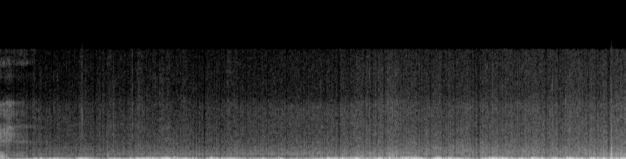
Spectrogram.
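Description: Clothing rubs and bumps against a close microphone.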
